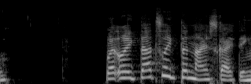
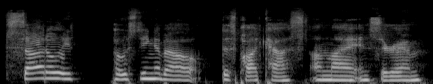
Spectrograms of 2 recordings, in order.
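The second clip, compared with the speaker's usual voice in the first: ordinary delivery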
